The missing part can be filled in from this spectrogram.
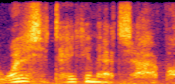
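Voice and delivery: soft, doubtful whispered aside.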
